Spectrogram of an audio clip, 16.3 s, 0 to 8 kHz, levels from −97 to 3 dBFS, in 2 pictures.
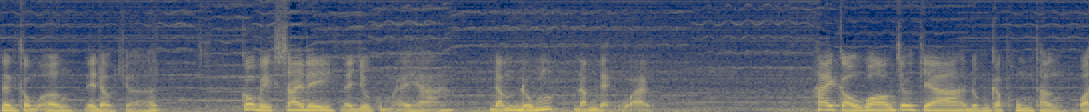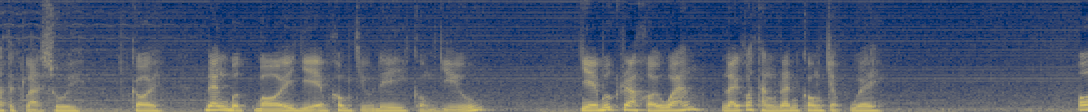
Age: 20-39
